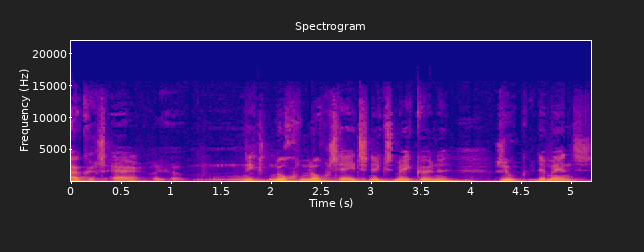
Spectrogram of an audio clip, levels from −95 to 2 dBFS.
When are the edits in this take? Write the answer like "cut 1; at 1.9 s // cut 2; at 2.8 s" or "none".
none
